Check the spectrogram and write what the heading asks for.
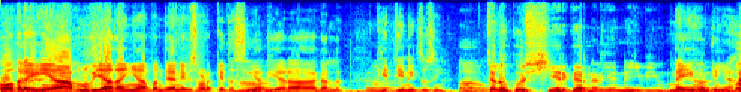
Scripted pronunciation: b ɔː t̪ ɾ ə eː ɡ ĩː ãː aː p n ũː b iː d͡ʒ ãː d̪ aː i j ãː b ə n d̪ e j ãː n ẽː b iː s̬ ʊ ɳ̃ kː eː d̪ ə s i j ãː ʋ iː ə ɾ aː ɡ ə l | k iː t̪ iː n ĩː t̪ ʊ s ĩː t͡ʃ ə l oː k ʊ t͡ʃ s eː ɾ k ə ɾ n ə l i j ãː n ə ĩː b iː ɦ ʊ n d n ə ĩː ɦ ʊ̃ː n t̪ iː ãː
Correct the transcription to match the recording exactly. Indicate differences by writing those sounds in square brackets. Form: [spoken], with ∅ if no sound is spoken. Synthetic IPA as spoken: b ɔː t̪ ɾ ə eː ɡ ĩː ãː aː p n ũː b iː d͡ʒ [aː] d̪ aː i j ãː b ə n d̪ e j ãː n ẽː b iː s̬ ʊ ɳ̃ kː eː d̪ ə s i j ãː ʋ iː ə ɾ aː ɡ ə l | k iː t̪ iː n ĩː t̪ ʊ s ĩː t͡ʃ ə l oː k ʊ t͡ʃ [ʃ] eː ɾ k ə ɾ n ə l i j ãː n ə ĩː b iː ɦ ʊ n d n ə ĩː ɦ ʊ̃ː n [d̪] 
